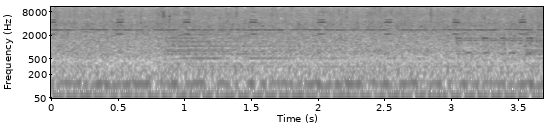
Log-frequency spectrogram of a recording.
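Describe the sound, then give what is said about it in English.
Steady rain falling and pattering on a surface in a video game town, a dense continuous hiss with a low rumble underneath, fairly loud throughout without any voices. “That, and it's raining.”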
